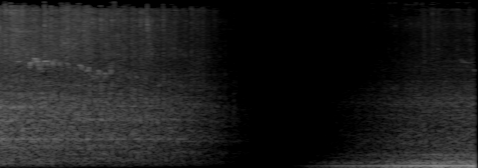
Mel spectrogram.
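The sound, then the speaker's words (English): A combine harvester arrives in a farm yard. A heavy, low engine rumble swells steadily louder after a brief silence, following an earlier stretch of engine noise that fades away. “Ah, look, perfect timing. Here's Ash with the harvester.”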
